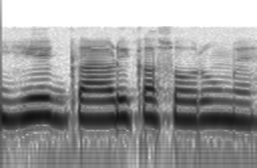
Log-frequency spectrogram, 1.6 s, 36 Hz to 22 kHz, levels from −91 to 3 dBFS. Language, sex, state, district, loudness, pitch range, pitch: Hindi, female, Jharkhand, Deoghar, -12 LUFS, 230-245 Hz, 235 Hz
